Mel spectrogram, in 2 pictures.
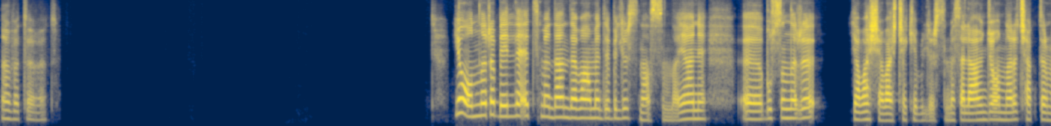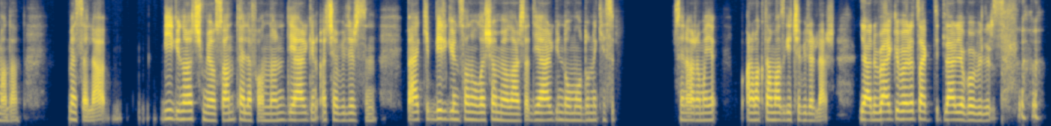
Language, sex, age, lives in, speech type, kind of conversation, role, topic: Turkish, female, 20-24, Germany, conversation, advice, advisor, İşle ev hayatı arasındaki zamanı nasıl dengeleyebilirim?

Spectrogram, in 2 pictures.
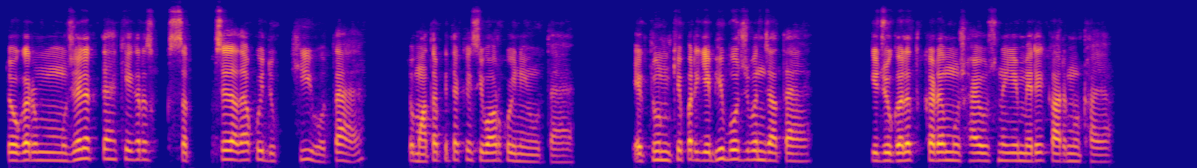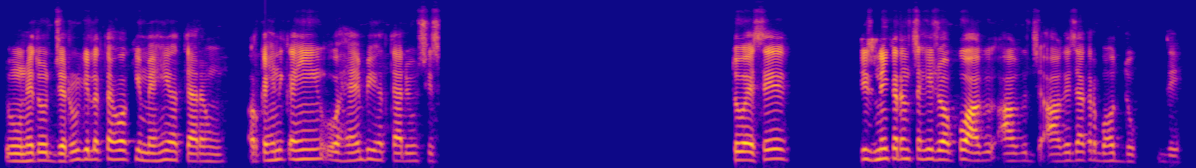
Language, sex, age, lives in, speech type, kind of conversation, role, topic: Hindi, male, 20-24, India, conversation, unstructured, none, क्या वर्तमान परीक्षा प्रणाली छात्रों का सही और निष्पक्ष मूल्यांकन करती है?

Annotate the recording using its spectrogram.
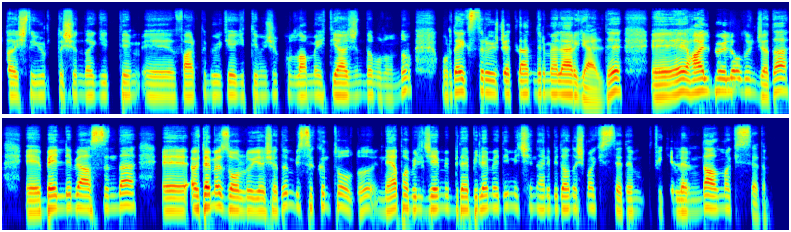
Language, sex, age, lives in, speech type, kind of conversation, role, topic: Turkish, male, 25-29, Bulgaria, conversation, advice, user, Acil durum fonun olmadığı için beklenmedik faturalarla karşılaşınca nasıl panik yaşıyorsun?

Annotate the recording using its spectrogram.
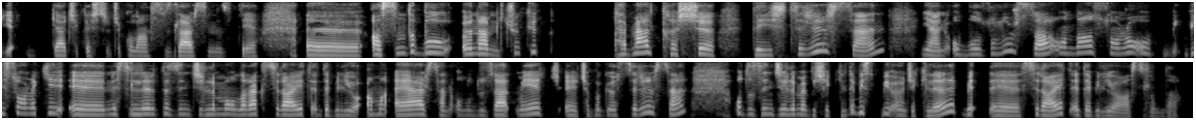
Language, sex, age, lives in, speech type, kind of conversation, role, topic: Turkish, female, 30-34, Germany, conversation, podcast, guest, Bir toplumun en önemli değeri sence nedir?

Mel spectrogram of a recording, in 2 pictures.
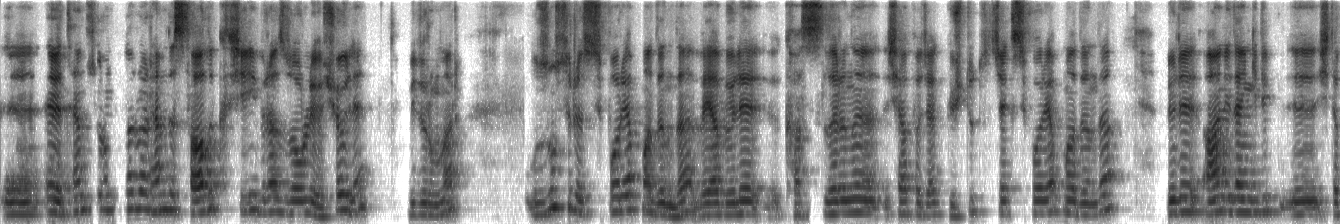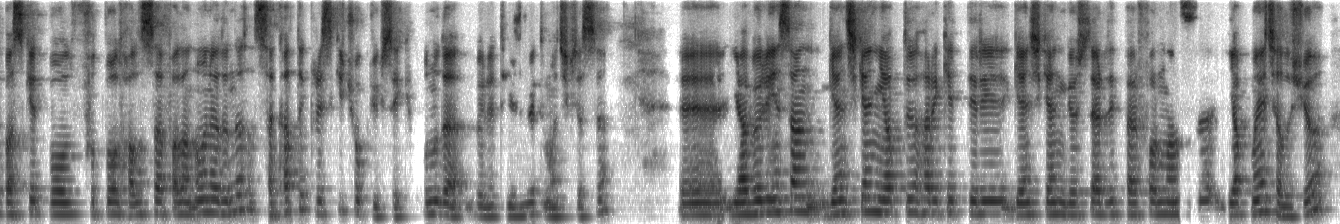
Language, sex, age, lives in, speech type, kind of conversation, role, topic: Turkish, male, 45-49, Germany, conversation, unstructured, none, Hareketsiz kalmak sizin için ne kadar ciddi bir sağlık tehdidi oluşturuyor?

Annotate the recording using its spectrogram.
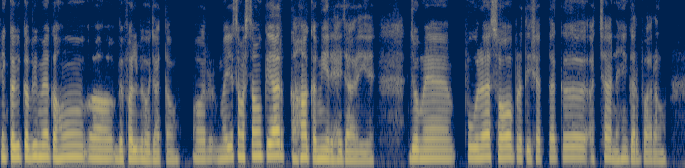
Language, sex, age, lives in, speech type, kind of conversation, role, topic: Hindi, male, 20-24, India, conversation, advice, user, मैं उत्पादकता बनाए रखते हुए प्रतिपुष्टि को कैसे शामिल करूँ?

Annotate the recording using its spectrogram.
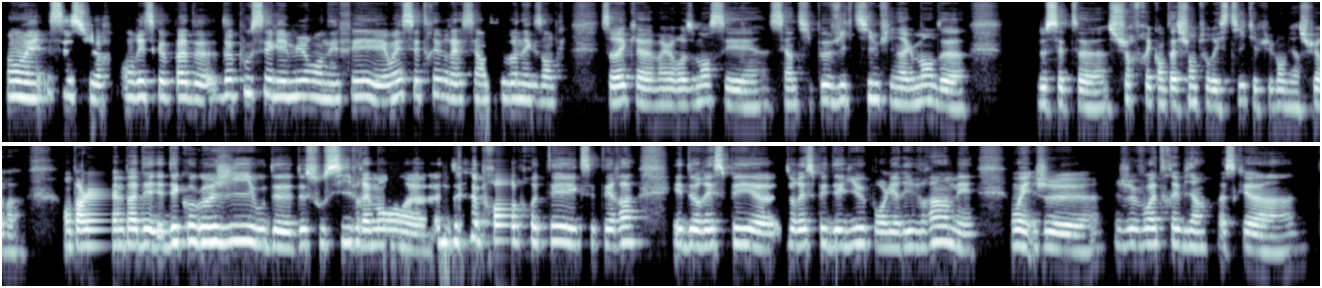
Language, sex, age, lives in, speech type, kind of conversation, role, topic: French, female, 25-29, France, conversation, podcast, host, As-tu une astuce pour visiter un lieu sans être entouré de touristes ?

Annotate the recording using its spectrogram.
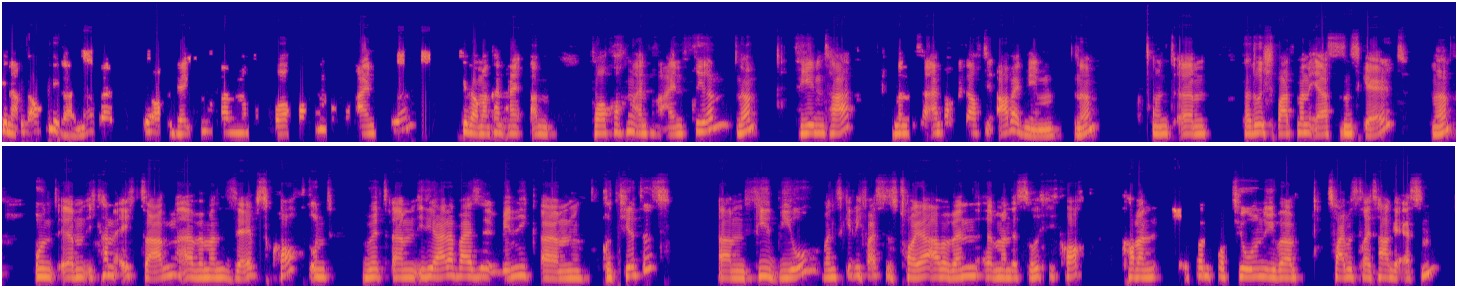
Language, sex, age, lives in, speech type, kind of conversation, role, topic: German, female, 40-44, Germany, conversation, advice, advisor, Welche Schwierigkeiten hast du dabei, neue Routinen aufzubauen?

